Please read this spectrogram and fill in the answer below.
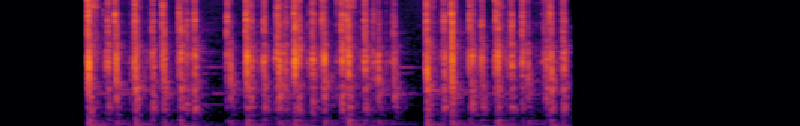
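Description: Keyboard-typing sound effect: a rapid run of clicks lasting about two and a half seconds with two brief breaks, starting and stopping abruptly out of dead silence.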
